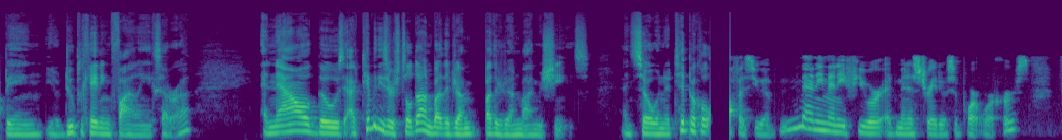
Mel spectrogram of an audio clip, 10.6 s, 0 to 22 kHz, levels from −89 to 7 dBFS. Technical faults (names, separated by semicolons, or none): input switched to a poorer device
